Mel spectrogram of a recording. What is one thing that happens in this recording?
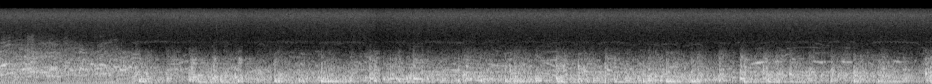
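A crowd cheers and chatters outdoors.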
